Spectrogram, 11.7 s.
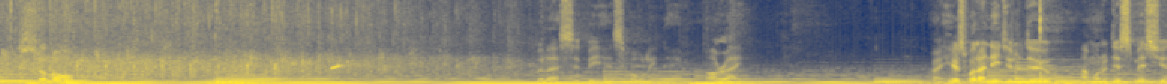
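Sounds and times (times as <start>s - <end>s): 
crowd applause: 0.0s - 5.6s
sustained keyboard chords droning: 0.0s - 11.6s
speech: 0.4s - 1.0s, 5.6s - 7.5s, 9.5s - 11.6s.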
